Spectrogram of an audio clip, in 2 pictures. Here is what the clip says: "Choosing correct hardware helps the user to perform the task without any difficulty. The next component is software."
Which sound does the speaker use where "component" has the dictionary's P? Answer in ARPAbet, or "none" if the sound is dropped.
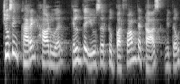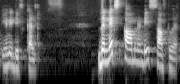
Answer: none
